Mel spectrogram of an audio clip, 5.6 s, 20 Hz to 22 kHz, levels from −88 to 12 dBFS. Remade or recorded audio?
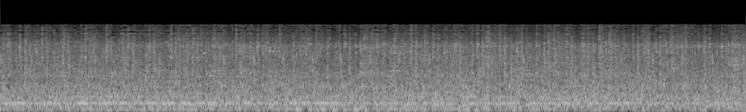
recorded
